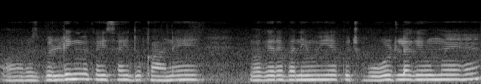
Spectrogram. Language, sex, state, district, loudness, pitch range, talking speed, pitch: Hindi, female, Uttar Pradesh, Jalaun, -15 LUFS, 205-220 Hz, 200 wpm, 215 Hz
